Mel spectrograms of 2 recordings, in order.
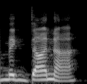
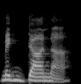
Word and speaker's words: McDonagh: don't know brandon says it's proud mcdonough oh like mcdonough jesus okay so it's spelled m-c-d-o-n-a-g-h i could see mcdonough okay but now i'm not seeing it that way now it's either mcdonagh or mcdonald's or something along those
